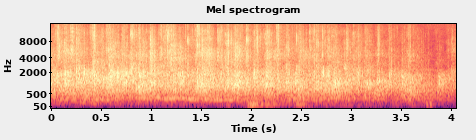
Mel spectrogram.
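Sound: audience clapping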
